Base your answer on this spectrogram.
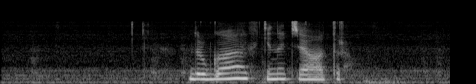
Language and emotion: Russian, neutral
